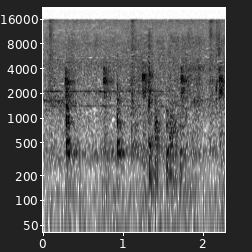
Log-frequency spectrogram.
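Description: A handful of light clicks and taps, about six in two seconds, from handling a hot glue gun and a wooden dowel wrapped in satin ribbon on a tabletop.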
